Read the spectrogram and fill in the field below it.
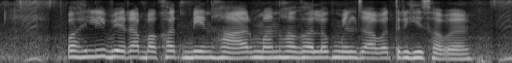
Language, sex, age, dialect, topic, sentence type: Chhattisgarhi, female, 18-24, Eastern, banking, statement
